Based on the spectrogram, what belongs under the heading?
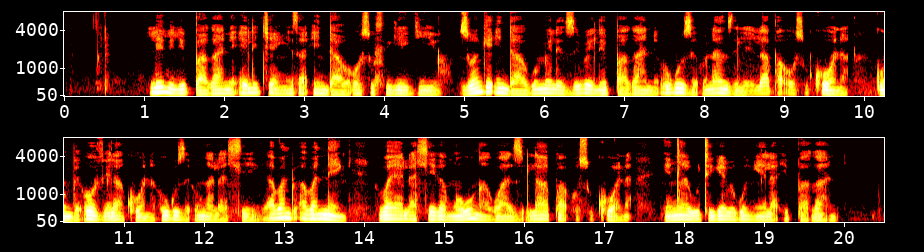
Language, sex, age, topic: North Ndebele, male, 18-24, health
